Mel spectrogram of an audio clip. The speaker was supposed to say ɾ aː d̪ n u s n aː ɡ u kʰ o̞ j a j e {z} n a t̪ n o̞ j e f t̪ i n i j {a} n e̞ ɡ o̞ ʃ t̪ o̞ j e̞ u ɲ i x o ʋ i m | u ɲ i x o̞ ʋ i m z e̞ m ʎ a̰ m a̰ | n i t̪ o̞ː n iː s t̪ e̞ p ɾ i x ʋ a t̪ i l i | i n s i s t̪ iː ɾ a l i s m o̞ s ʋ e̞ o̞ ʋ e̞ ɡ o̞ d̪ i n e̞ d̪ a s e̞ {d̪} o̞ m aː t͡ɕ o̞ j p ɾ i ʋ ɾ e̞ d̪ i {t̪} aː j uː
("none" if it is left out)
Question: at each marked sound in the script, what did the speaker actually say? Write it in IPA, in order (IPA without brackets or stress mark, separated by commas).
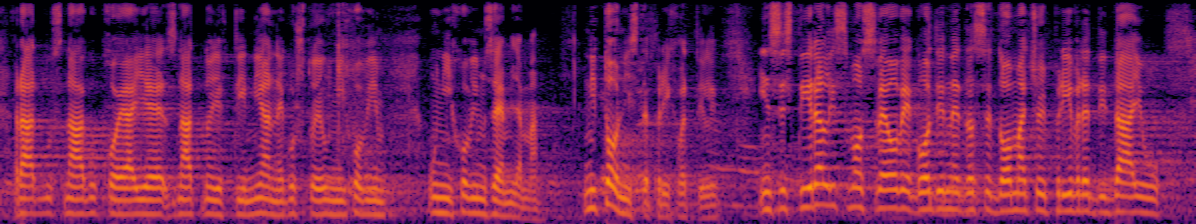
z, a, d̪, d̪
